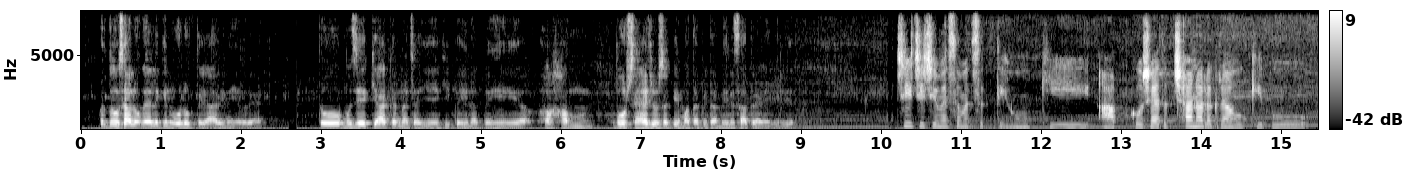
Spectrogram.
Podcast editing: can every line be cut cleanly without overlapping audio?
Yes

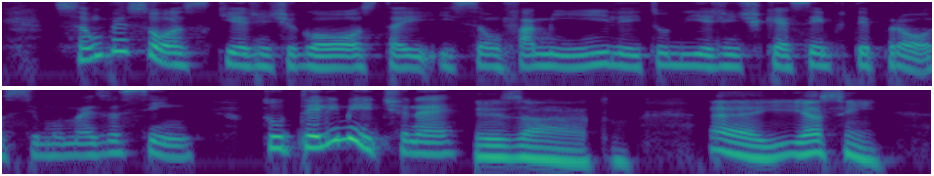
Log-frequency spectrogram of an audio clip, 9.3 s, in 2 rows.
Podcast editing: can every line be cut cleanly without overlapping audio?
Yes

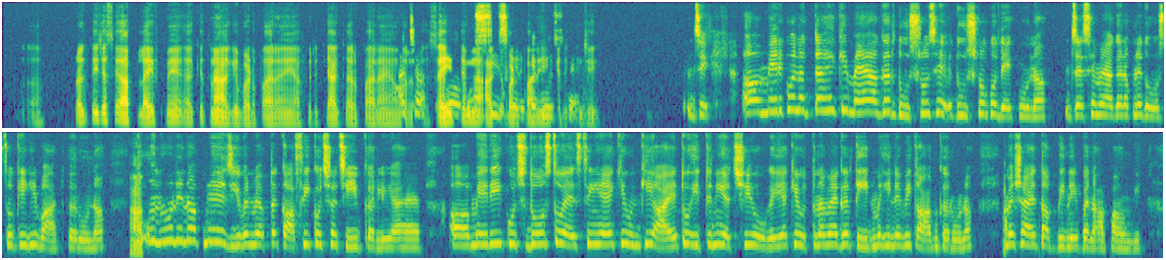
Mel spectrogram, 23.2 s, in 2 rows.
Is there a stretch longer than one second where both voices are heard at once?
Yes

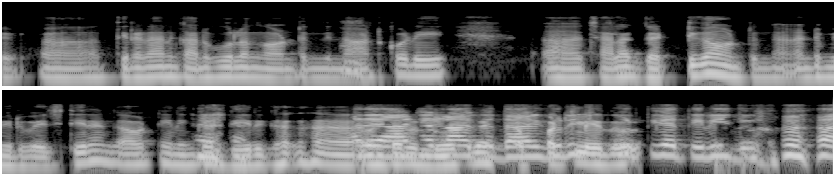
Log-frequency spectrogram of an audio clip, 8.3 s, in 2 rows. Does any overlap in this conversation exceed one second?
Yes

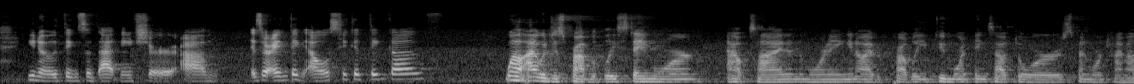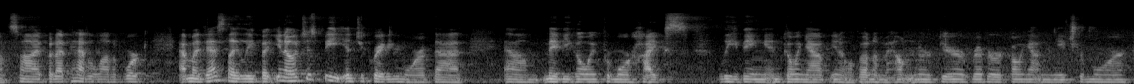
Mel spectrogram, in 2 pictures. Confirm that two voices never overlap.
Yes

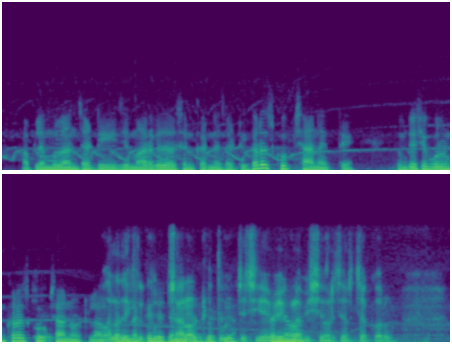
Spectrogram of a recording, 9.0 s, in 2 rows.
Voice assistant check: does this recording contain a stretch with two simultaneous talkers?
Yes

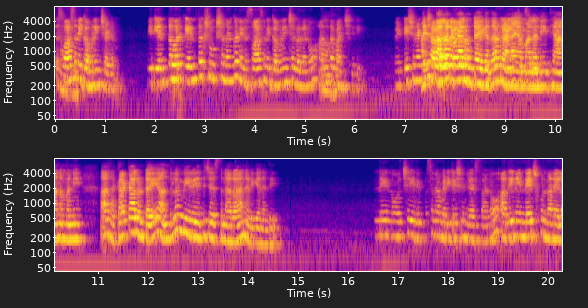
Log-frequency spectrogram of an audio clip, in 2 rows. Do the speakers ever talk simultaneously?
Yes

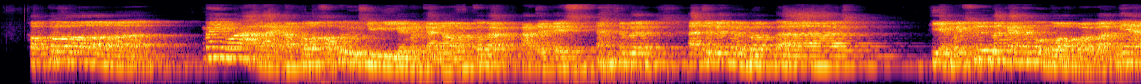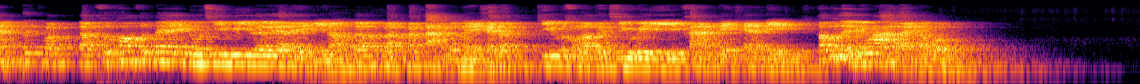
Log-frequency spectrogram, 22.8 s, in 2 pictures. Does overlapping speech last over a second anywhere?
No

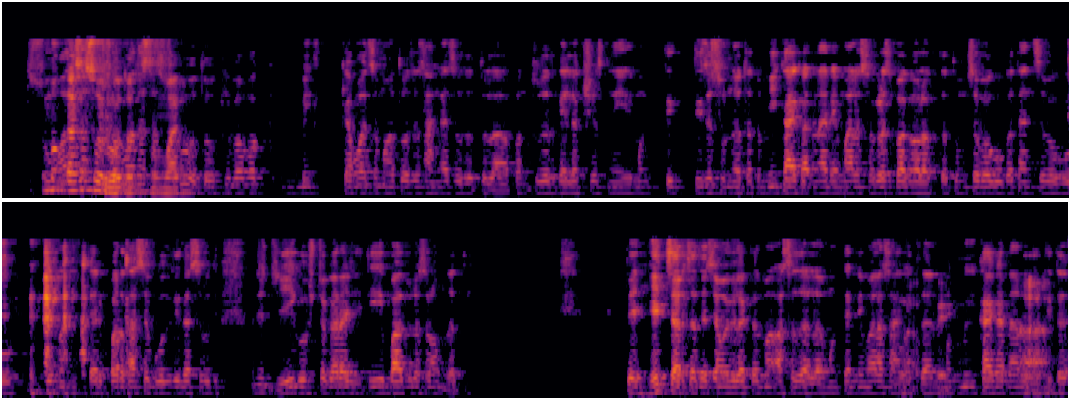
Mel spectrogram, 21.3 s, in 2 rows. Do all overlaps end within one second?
No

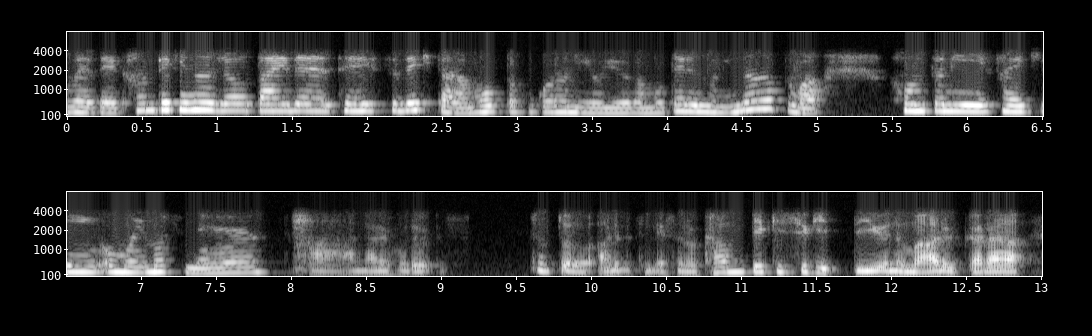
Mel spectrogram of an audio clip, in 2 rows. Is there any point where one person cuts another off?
No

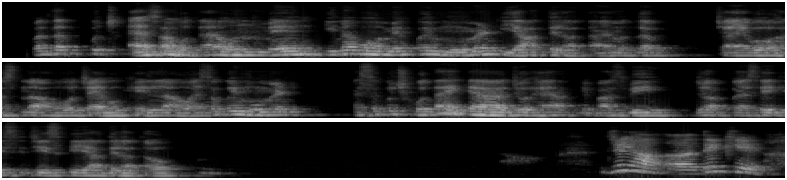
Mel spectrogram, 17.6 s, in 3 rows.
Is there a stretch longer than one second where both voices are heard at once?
No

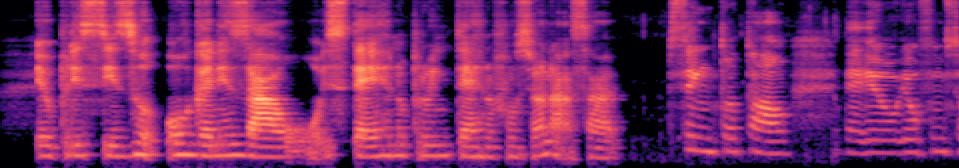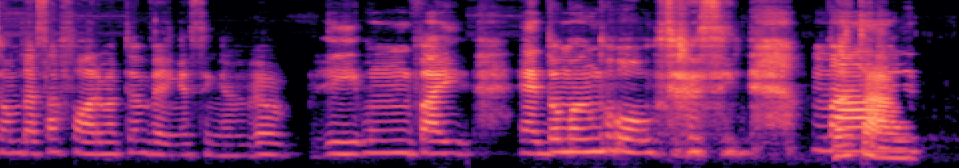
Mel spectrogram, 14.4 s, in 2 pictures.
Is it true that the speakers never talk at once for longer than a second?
Yes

